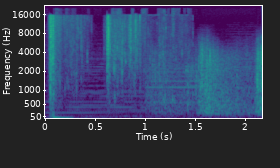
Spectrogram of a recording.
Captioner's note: heavy footsteps approaching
